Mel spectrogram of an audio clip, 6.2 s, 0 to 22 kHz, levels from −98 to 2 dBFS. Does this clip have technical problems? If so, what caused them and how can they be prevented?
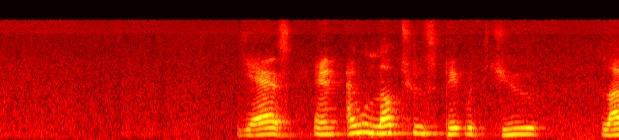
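Yes. From 0.75 to 1.21 s, a gap of about 460 ms, the room's natural background turns into a smooth, featureless hiss, about 1 dB quieter and sitting about 30 dB below the loudest speech. This is comfort noise in place of the background, likely caused by discontinuous transmission: the sender stopped sending audio when it detected no speech, and the receiving end filled the gap with synthetic noise roughly matched to the room. Turning off DTX in the Opus encoder settings prevents it.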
